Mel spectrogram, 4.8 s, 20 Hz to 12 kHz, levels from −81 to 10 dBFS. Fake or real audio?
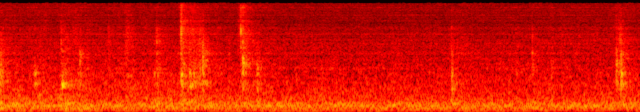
fake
